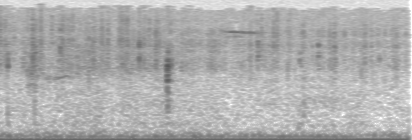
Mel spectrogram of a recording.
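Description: Near silence: faint outdoor background with a low steady hum and one faint tick just under a second in.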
